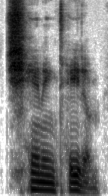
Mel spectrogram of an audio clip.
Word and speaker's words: Channing Tatum: And then you couple that with Channing Tatum, and I'm going to say Channing Tatum because my wife kept mispronouncing his name, calling him Tanum Channing or Tanning Chatham. He kept just kept doing that. And I was like, it's Channing Tatum.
